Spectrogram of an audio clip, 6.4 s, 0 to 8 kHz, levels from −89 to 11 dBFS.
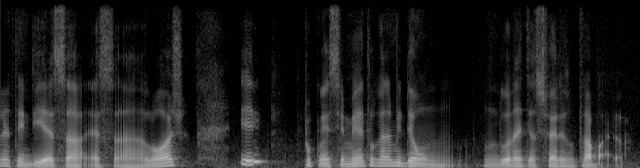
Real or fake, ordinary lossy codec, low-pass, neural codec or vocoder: fake; none; none; codec, 16 kHz, 6 kbps, DAC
